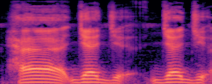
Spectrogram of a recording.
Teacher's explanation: dinamakan dengan qalqalah kecil, qalqalah sughro karena dia berada di tengah kalimat.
